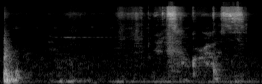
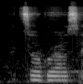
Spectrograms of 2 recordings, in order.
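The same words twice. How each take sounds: First: Unvoiced "so gross"; disgusted whisper. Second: Said in the usual way. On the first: Real, not acted.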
